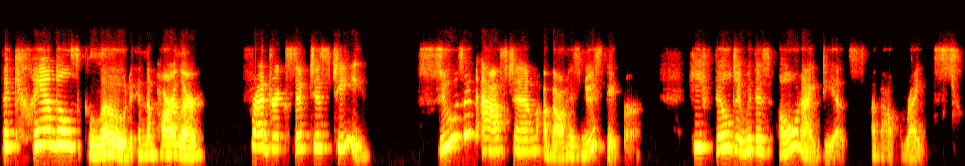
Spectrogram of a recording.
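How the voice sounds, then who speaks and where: A woman reads a picture book aloud expressively, explaining things simply and deliberately as if to young children. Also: high voice, wildly swooping pitch, fairly bright tone, dull audio. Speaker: children's storybook reader.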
